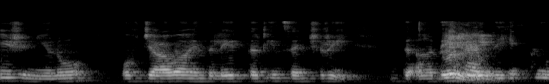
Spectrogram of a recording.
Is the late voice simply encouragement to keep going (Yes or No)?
Yes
